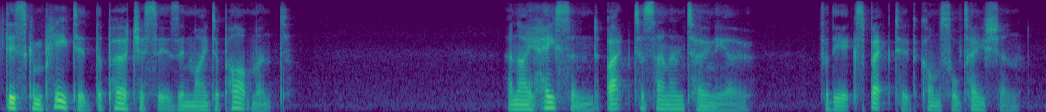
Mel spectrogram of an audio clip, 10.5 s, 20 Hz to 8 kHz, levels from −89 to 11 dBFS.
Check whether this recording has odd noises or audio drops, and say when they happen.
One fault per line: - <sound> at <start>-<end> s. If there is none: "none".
none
